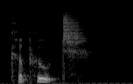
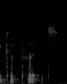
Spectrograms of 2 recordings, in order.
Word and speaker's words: kaput: maybe when we're gone we go kapoot I guess to rhyme with absolute I say kaput either way kaput silly rhyme silly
